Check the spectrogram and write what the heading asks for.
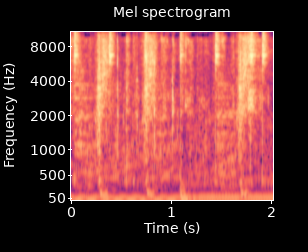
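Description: Background electronic music with a heavy, steady bass and a regular beat.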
